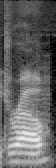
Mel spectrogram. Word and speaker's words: drow: The depraved drow artist. So, Bill, did you just say drow? I said drow. I never say dro, because that's not the proper way to say it.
